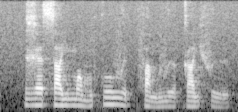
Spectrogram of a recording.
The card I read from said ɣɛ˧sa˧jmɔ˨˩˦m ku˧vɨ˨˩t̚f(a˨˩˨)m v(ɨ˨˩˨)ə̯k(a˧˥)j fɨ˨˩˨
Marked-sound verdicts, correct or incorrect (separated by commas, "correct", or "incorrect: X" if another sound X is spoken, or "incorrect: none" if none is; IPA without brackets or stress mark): correct, correct, correct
